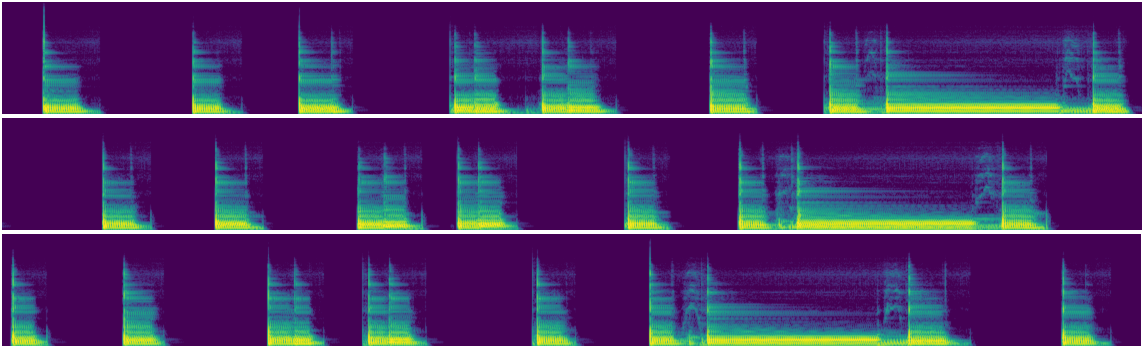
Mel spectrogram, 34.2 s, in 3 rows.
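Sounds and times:
bass: 0:00.4 - 0:01.0, 0:01.9 - 0:02.4, 0:03.0 - 0:03.6, 0:04.5 - 0:06.2, 0:07.1 - 0:07.6, 0:08.2 - 0:11.3, 0:12.4 - 0:12.9, 0:13.5 - 0:14.1, 0:15.0 - 0:16.6, 0:17.6 - 0:18.1, 0:18.8 - 0:21.9, 0:22.9 - 0:23.3, 0:24.0 - 0:24.5, 0:25.5 - 0:27.1, 0:28.1 - 0:28.6, 0:29.3 - 0:32.5, 0:33.4 - 0:34.0.

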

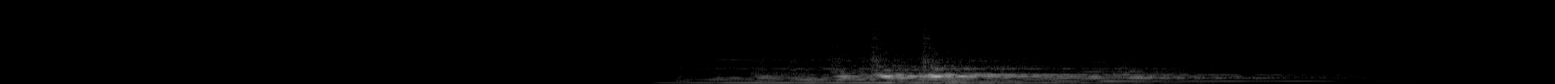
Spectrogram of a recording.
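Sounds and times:
flute: 0:07.5 - 0:13.6.

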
